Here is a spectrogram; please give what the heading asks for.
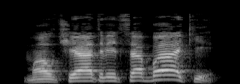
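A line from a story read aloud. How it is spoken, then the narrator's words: Shouting. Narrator (Russian): закричал Стрельцов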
